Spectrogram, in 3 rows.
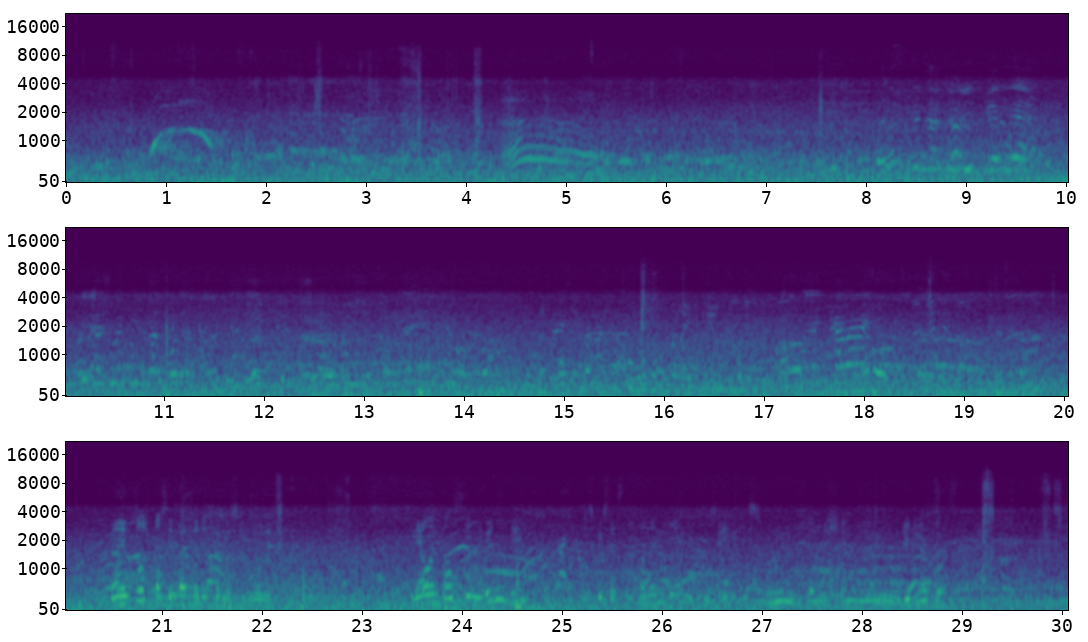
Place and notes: Givors, Rue casanova - Casanova Song
Durant un mois environ, un jour ou deux par semaine, nous nous installons, un seul artiste, parfois eux, trois ou quatre, sur une place de Givors, face à un lycée. Place dent creuse, délaissé urbain en attente de requalification, entourée d'immeubles, avec des vestiges carrelés d'un ancien immeuble, qui nous sert de "salon" en plein air. Canapés et fauteuils, étrange pèche, lecture et écritures au sol, tissages de fil de laine, écoute, dialogues. Les lycéens, des adultes, même des policiers; viennent nous voir, tout d'abord intrigués de cette étrange occupations, parlent de leur quartier, font salon... Tout ce que l'on recherche dans cette occupation poétique de l'espace public. Nous écrivons, photographions, enregistrons... Matière urbaine à (re)composer, traces tranches de ville sensibles, lecture et écritures croisées de territoires en constante mutation... Et sans doute un brin de poésie, visiblement apprécié, dans ce monde violent, incertain et inquiet.
Givors, France, 24 November 2015, 12:45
